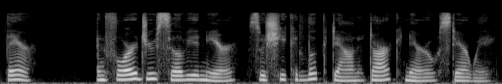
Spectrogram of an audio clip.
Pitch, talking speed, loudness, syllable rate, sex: 200 Hz, 180 wpm, -18 LUFS, 4.8 syllables/s, female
